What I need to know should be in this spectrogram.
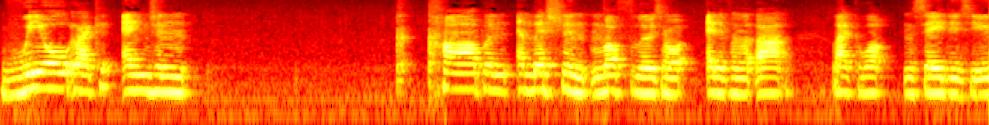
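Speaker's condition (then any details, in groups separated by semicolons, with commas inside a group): Cerebral palsy with stammer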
